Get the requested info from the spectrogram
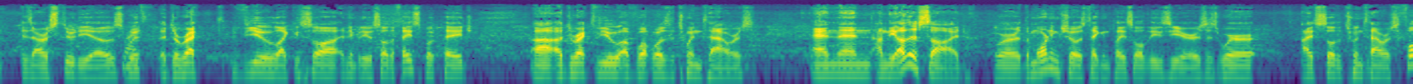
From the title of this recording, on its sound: Live Remote Alert! Manischewitz Presents the Nachum Segal Network Live from the 3rd Annual Taste of Kosher Foo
